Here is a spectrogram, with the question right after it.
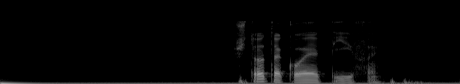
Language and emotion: Russian, sad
